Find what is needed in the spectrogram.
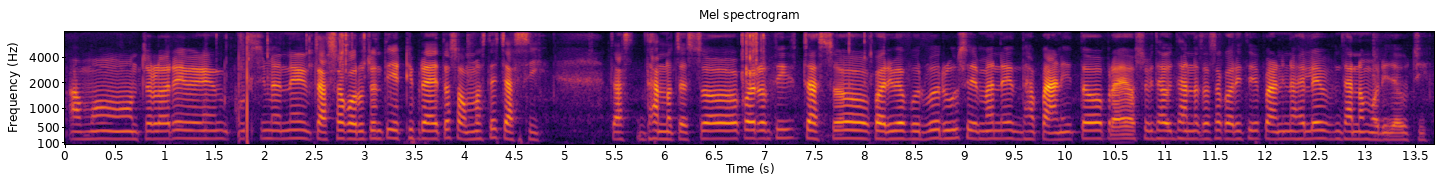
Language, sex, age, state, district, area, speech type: Odia, female, 30-45, Odisha, Kendujhar, urban, spontaneous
